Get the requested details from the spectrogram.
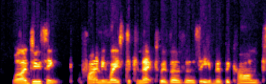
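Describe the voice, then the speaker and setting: A woman speaks with an English accent and a very deep, low voice. Her intonation stays fairly even. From England. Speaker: Alexander Technique teacher. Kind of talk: casual interview.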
